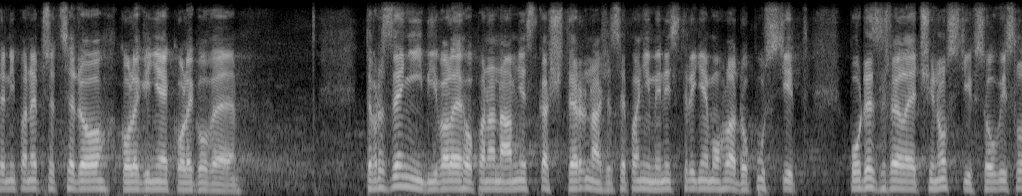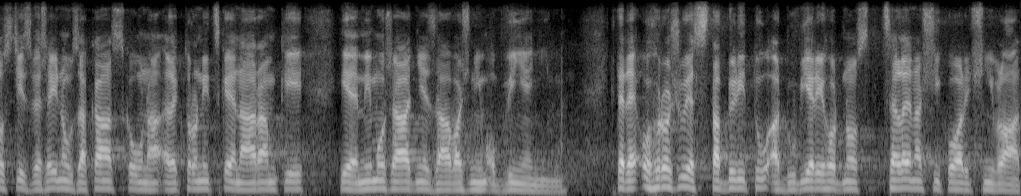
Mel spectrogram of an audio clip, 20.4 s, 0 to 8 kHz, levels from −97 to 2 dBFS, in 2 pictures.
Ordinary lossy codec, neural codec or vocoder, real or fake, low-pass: Opus, 16 kbps; none; real; 7.2 kHz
